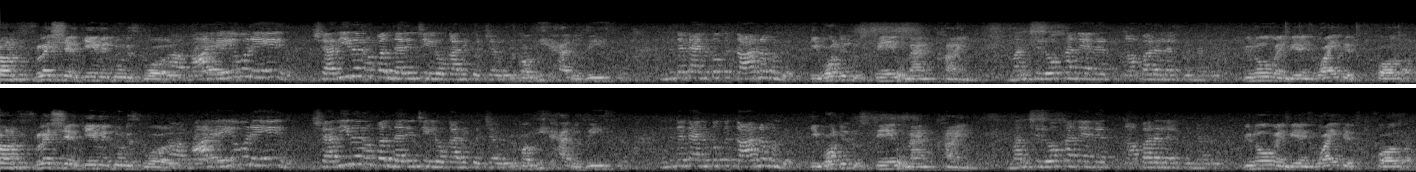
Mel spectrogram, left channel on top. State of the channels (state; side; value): normal; both; correlation 0.40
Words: on flesh and came into this world. ఆ దేవుడే శరీర రూపం ధరించి ఈ లోకానికి వచ్చాడు. Because he had a reason. ఎందుకంటే ఆయనకు ఒక కారణం ఉంది. He wanted to save mankind. మనిషి లోకాన్ని ఆయన కాపాడాలనుకున్నాడు. When we are invited for a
